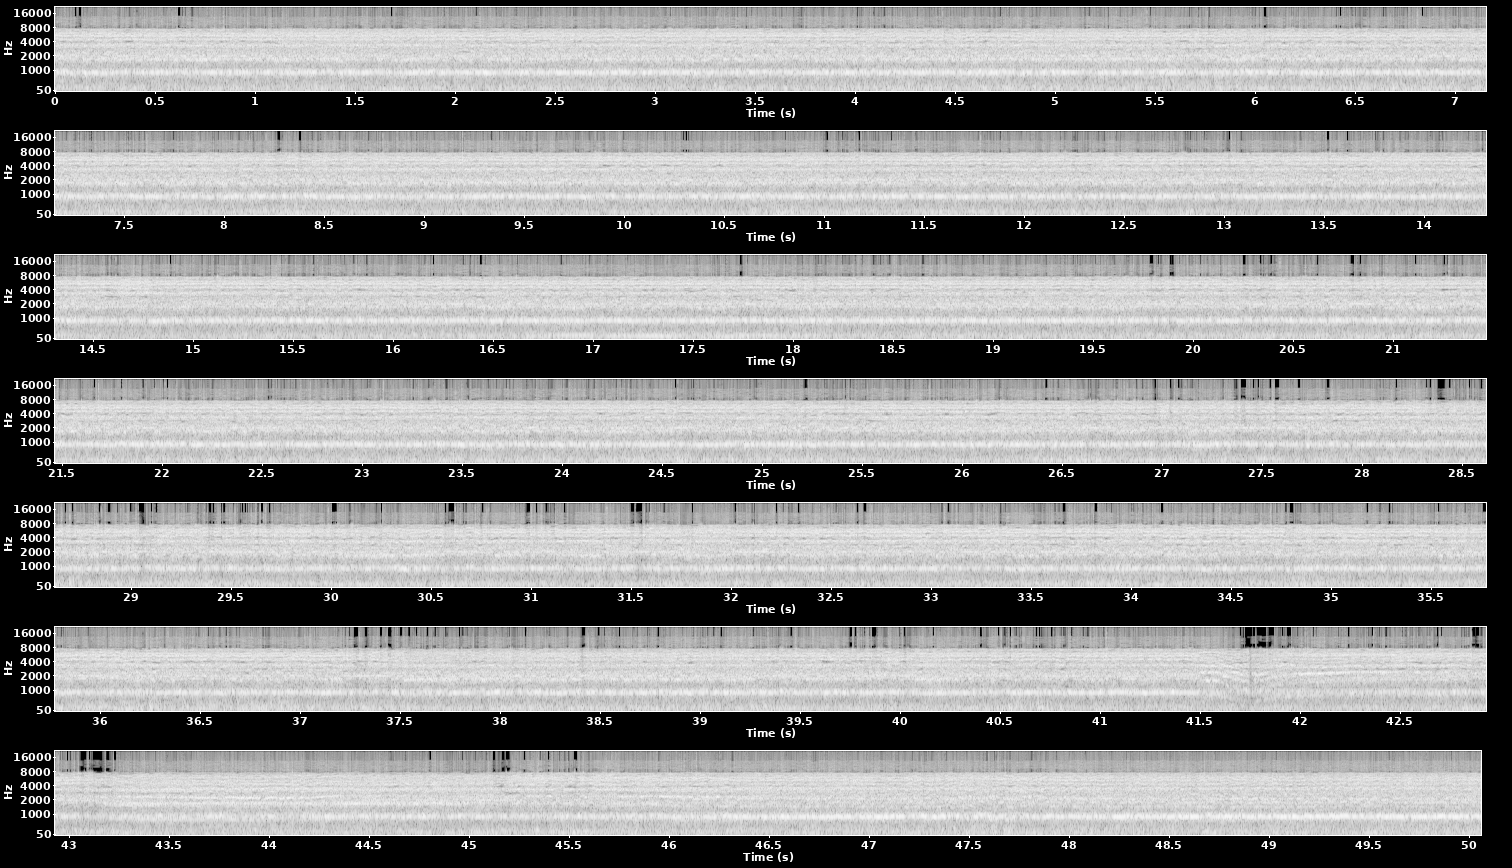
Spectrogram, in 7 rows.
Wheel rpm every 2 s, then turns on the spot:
230, 230, 240, 240, 230, 230, 230, 230, 230, 240, 240, 230, 230, 230, 230, 230, 230, 230, 230, 230, 210, 210, 220, 210, 210.
none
